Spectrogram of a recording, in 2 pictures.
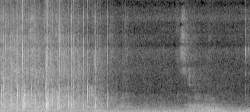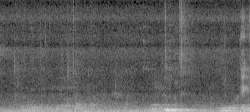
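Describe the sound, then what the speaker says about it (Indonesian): Audience applause welcoming a speaker at a marketing conference session in a hotel ballroom, a burst of clapping at the start that fades into room murmur and talking. "Kita sambut dan kita beri tepuk tangan meriah untuk Bapak Indra Yuniarto."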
